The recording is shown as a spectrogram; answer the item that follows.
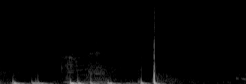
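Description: A man's footsteps as he walks off, heard as a series of dull low thumps, with one sharp click about one and a half seconds in.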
